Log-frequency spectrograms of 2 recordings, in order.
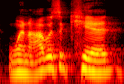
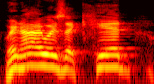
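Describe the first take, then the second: First: It is said in his normal voice. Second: It is said in a put-on grandpa voice.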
